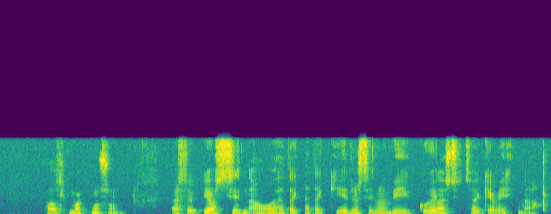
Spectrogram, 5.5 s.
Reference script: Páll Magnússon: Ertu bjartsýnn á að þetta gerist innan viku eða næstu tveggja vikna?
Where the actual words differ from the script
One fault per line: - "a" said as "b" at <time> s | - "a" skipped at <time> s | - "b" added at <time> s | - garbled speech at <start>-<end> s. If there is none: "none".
- "þetta" added at 3.1 s
- "eða" skipped at 4.4 s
